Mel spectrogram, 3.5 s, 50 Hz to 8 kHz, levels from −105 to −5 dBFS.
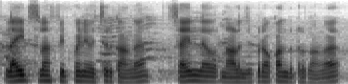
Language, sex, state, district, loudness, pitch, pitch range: Tamil, male, Tamil Nadu, Namakkal, -20 LUFS, 130 Hz, 120-135 Hz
